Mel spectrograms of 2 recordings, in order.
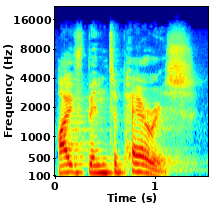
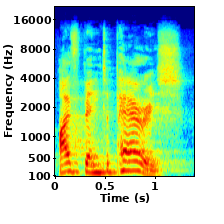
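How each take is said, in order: Both takes have the same delivery.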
